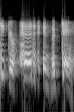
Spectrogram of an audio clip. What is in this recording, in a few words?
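round losing, professional female; Counter Strike Model Pack; CS:GO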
